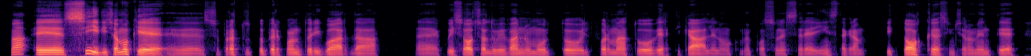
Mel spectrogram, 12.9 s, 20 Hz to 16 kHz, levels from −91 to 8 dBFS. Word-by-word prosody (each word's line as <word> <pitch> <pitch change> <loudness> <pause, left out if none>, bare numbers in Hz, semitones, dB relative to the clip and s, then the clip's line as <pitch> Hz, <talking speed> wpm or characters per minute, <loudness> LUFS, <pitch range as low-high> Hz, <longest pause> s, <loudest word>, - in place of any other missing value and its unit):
Ma, 150 +1 +1
ehm, 135 -1 +8
sì, 135 +5 +5
diciamo 130 +5 +4
che, 115 -7 +6 0.5
ehm, 105 - -13
soprattutto 120 +5 -8
per 115 0 -3
quanto 120 0 -5
riguarda, 110 -4 -4 0.4
ehm, 95 -1 -14
quei 115 - -8
social 110 0 -1
dove 110 0 -7
vanno 110 0 -4
molto 110 -1 -6
il 100 -1 -10
formato 110 -1 -5
verticale, 100 -2 -4
no, 95 0 -19
come - - -25
possono 100 - -19
essere 95 -2 -13
Instagram, 100 -2 -14 0.2
TikTok, 120 0 +1
sinceramente, 105 -2 -10
110 Hz, 120 wpm, -20 LUFS, 105-120 Hz, 0.5 s, ehm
